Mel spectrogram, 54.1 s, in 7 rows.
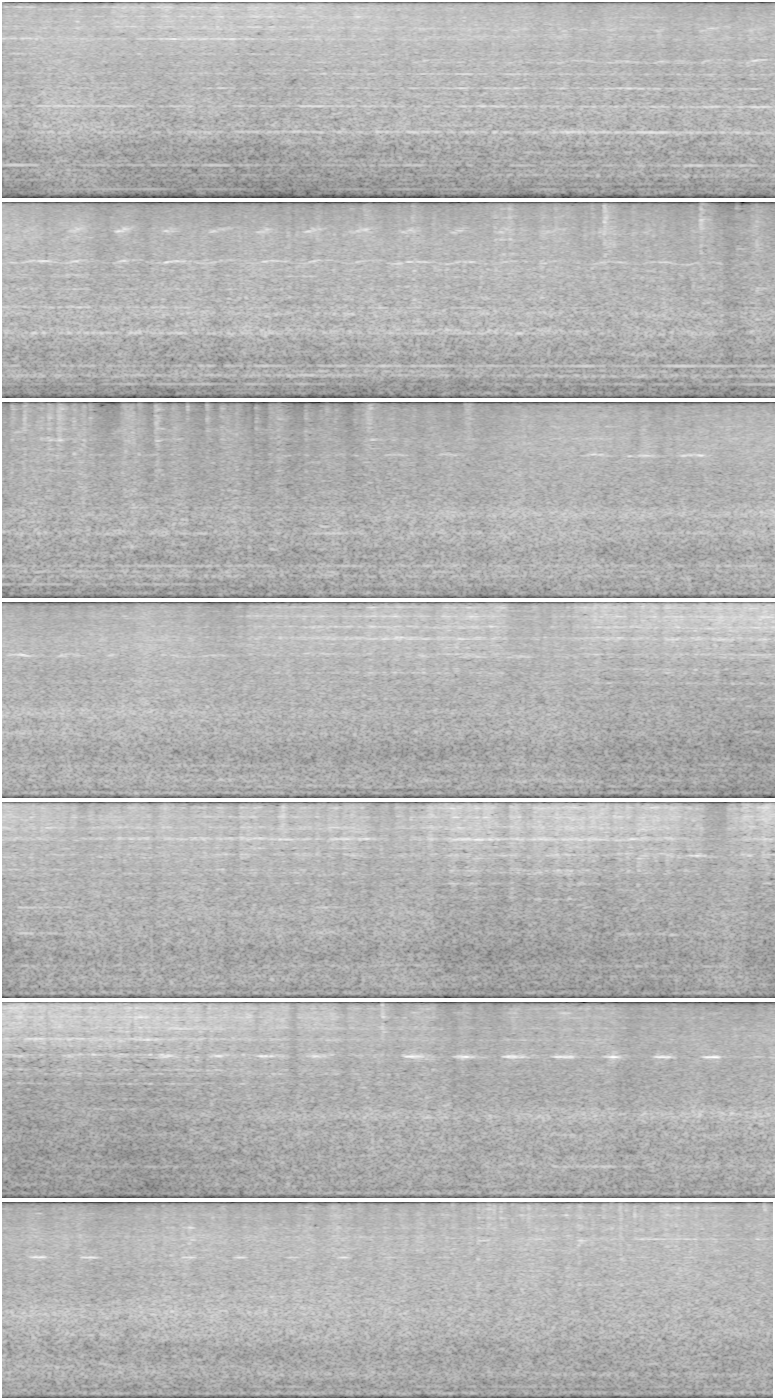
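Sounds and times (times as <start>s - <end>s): high-pitched wheel squeal: 0.0s - 15.5s, 21.2s - 31.6s, 32.4s - 46.0s
train wheels rumbling on rail: 0.0s - 54.0s.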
